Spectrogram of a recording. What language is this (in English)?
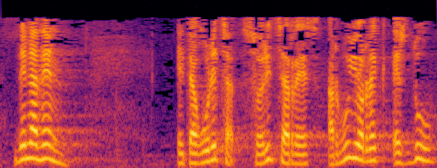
Basque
